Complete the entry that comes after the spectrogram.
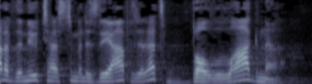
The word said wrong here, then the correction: baloney: Oh, excuse me, baloney it's pronounced.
